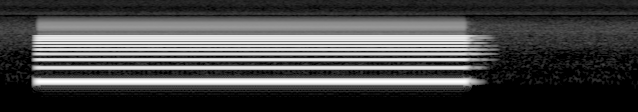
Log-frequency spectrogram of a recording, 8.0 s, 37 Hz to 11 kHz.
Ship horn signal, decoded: 1 long

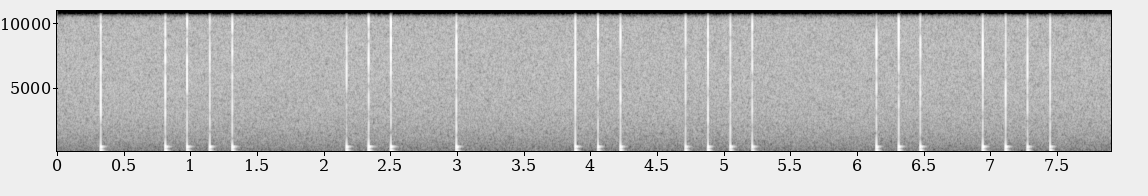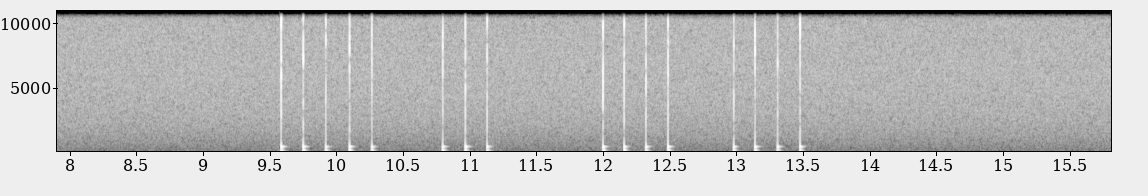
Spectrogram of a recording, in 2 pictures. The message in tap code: DLOO XT

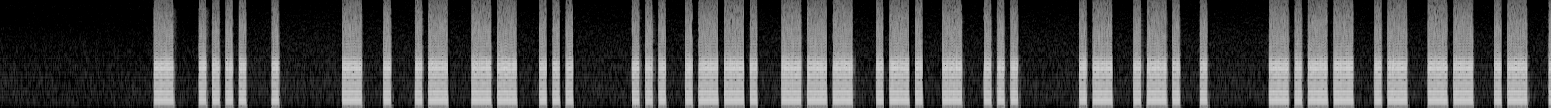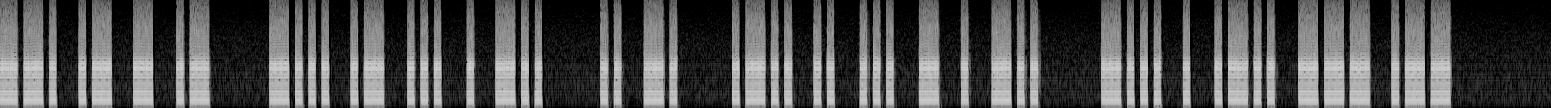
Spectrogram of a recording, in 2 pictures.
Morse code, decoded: THE TEAMS SPORTS ARE YAMAGATA BASED IN LISTED BELOW

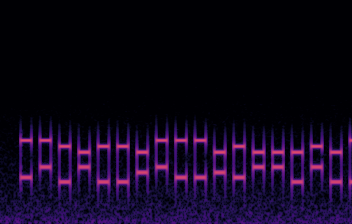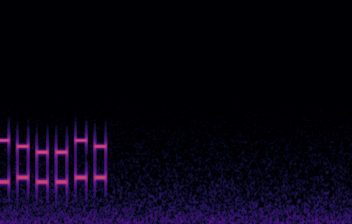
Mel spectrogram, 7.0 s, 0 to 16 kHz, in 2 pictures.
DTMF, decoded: 6#2*227#6675**101351165

